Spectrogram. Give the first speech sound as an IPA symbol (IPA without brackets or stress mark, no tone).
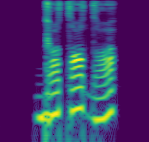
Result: ɡ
